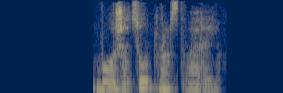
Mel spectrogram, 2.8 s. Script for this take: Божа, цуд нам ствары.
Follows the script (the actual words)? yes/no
yes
